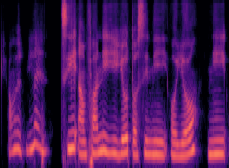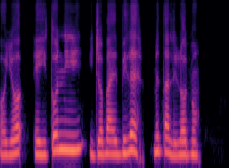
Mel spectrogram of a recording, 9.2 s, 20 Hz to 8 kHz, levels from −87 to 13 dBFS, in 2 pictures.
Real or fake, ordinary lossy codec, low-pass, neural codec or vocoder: fake; none; none; codec, 16 kHz, 0.7 kbps, FocalCodec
